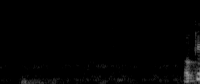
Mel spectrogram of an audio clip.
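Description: Pen scratching faintly on paper as a word is written out in a notebook.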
